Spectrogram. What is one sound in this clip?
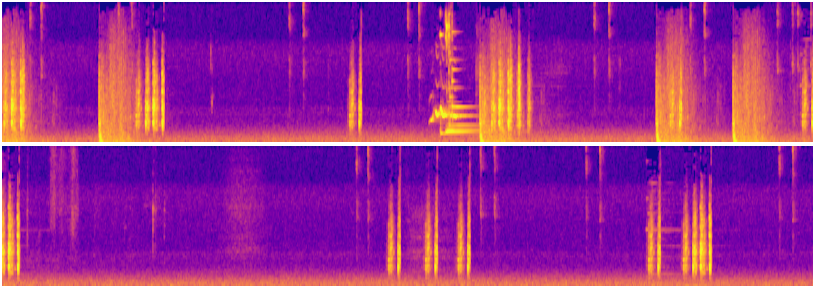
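Short electronic clicks and chimes sound as roads snap into place.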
